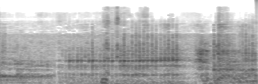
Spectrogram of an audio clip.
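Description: A lion roars loudly, a deep, rumbling, sustained growl that swells and rolls on for a few seconds with no talking over it.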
